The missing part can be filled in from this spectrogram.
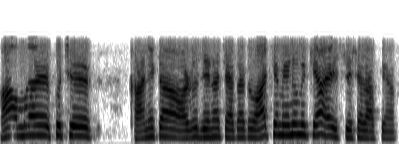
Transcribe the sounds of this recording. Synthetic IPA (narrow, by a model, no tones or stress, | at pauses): ɦãːmɛ̃kʊt͡ʃʰ | kʰaːnekaɔːɾɖəɾd̪eːnat͡ʃaːɦt̪at̪oaːd͡ʒkemɛːnũmẽkjaɦɛɪsʈeːʃəɾaːp̚keɦãː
